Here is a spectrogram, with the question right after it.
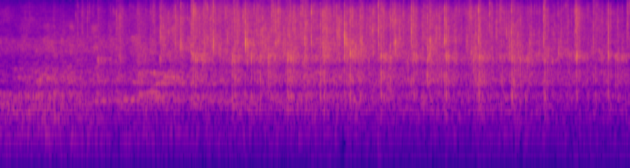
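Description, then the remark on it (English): An audience applauds a preacher during a sermon, a dense crackle of many hands clapping steadily at an even, moderate level for several seconds without letting up. “By the way, I didn't say that to receive an applause, but thank you very much.”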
